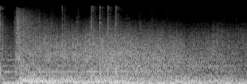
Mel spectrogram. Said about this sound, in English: Listen, the sound of the explosions makes you afraid to step back.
